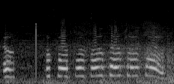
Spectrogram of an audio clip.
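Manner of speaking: high, loud yapping barks; yappy little dog. Pretend. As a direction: bark like a small excited dog. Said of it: "Bark for me if you're a dog".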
